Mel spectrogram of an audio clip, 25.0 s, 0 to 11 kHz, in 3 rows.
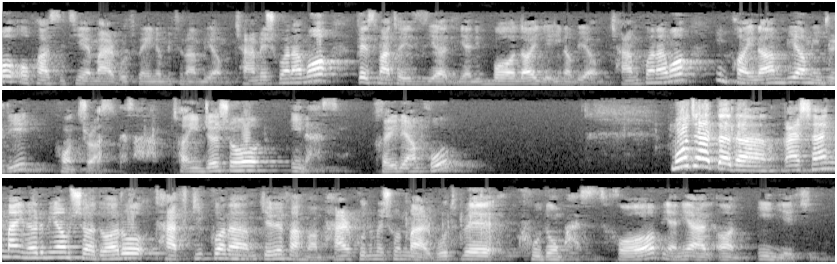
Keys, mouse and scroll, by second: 8.0-8.4 alt+scroll down 1, 9.9 alt+scroll up 1, 13.5 click, 14.2-15.6 typing, 19.4 click, 20.3-21.4 typing, 22.1 click.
